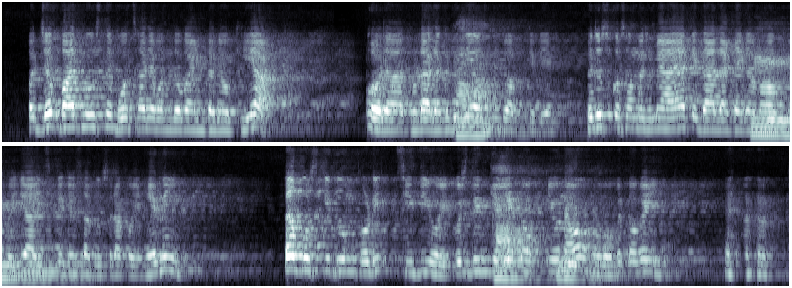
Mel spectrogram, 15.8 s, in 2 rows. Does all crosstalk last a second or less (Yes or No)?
No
